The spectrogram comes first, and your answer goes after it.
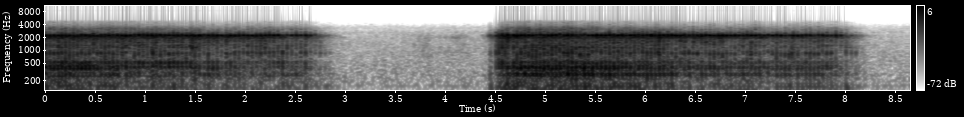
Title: Listen to this snoring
